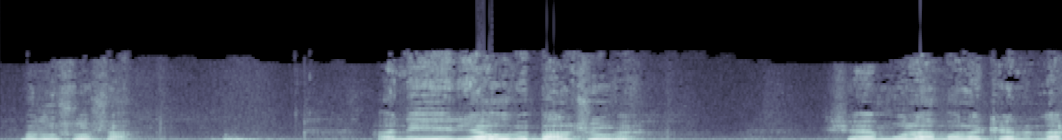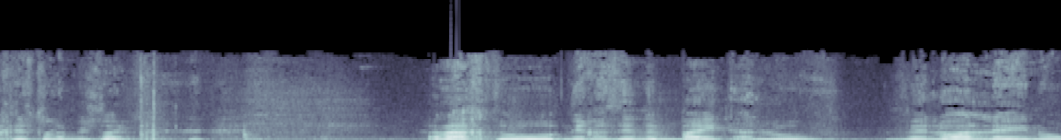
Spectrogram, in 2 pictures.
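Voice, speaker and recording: A man's voice: fairly low pitch, a little mellow, slight background noise. A man telling a personal story in an earnest, emotive way.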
